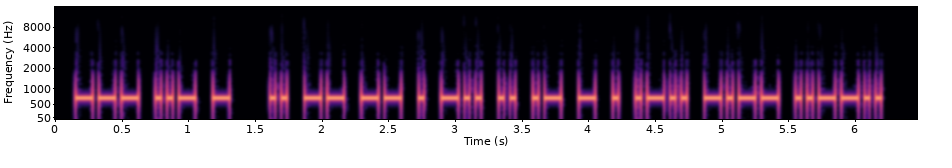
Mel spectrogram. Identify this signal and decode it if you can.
Morse code, heard as a keyed tone, about 28 wpm, 700 Hz. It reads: OUT IMMEDIATELY?
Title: Sentences from Top 1300 Words 28wpm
